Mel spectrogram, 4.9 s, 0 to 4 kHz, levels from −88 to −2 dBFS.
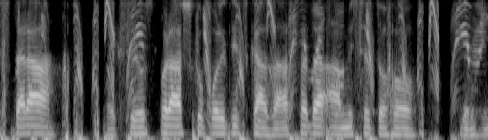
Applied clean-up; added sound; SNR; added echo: neural mask model Resemble Enhance denoiser.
